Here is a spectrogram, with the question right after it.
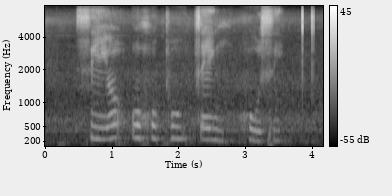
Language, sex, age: Southern Sotho, female, 23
